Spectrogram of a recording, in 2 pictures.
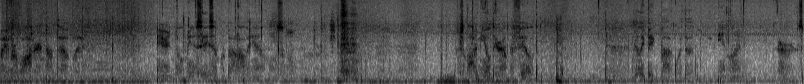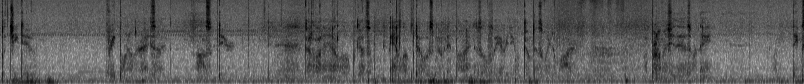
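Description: Hushed whispering, with small rustles and clicks in between.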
